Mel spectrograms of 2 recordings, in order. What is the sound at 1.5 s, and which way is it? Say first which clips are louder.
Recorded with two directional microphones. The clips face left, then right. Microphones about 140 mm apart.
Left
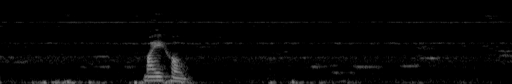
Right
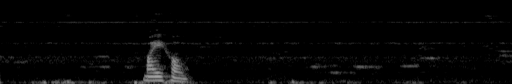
Speech: right 5 dB; 25° right (ahead or behind).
